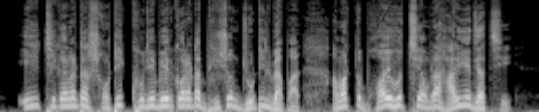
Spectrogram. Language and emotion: Bengali, fearful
